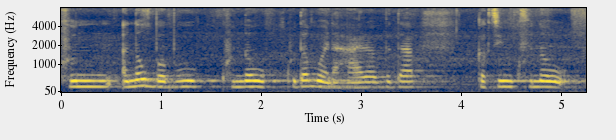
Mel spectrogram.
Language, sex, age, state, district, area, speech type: Manipuri, female, 30-45, Manipur, Kakching, rural, spontaneous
